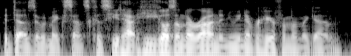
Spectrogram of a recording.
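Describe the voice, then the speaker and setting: A man's voice: on the low side, steady tone, quick pace, a little mellow. A man co-hosting a podcast, chatting casually and profanely about a movie, rambling and laughing as he acts out bits. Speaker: podcast co-host. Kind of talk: casual movie review chat.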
